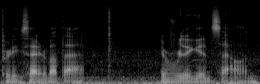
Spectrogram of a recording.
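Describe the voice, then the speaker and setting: A man in his twenties chatting casually and excitably as he hosts an outdoor vlog, rambling along into a lapel mic. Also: fairly low pitch, fast talker, creaky, a little hiss or hum. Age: 20s. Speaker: vlog host and reptile enthusiast. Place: outdoors in open fields, some in a parked car. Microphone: clip-on lapel mic.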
